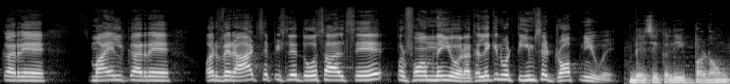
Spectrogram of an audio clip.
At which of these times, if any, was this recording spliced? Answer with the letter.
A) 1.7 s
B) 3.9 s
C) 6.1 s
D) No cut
C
